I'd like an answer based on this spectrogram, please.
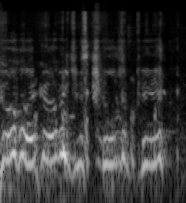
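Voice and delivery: crying out in a very high voice. Retelling how one reacted as a child: imitating own past crying. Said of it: "I just start crying".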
